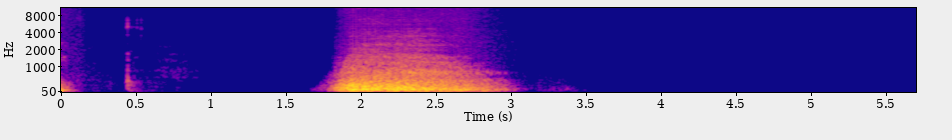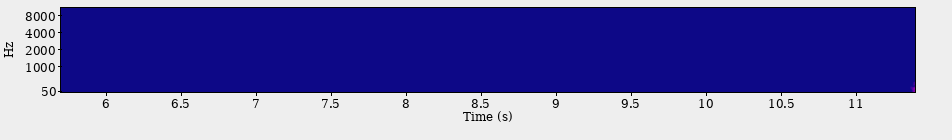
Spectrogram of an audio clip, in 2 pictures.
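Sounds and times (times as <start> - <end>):
deep breath in through the nose during a guided breathing exercise: 1.8 - 3.0.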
